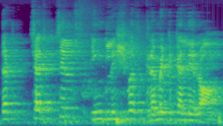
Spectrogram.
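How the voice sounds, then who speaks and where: Speaking fairly slowly with an Indian accent, a man with a high pitch is heard over noticeable background noise and audible room echo. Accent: Indian English, Telugu. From Andhra Pradesh, India. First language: Telugu. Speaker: public speaker. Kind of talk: public speech. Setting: stage with audience.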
